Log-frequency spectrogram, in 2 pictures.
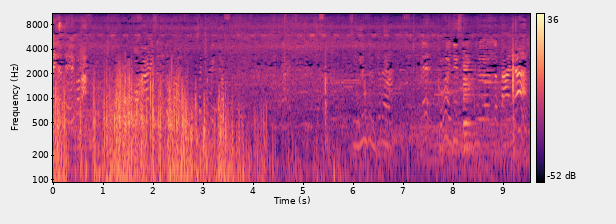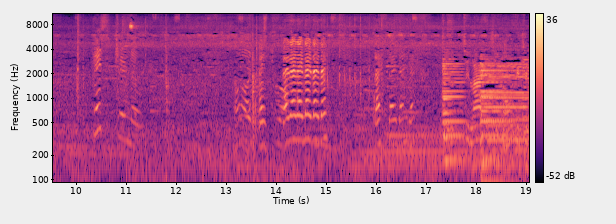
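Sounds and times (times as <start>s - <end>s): people talking: 0.0s - 9.6s, 10.3s - 11.5s, 13.2s - 15.2s, 15.8s - 19.0s
digital piano playing chords: 8.0s - 9.6s, 15.9s - 19.0s.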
